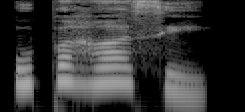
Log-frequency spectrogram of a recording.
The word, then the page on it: ಉಪಹಾಸಿ: upa hāsi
